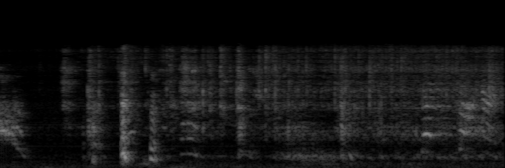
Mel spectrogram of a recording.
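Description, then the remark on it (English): Water sloshes and splashes in irregular bursts as a woman carries buckets of water to a barn fire, spilling about half, with a few sharper splashes and faint, indistinct voices in the background. “She's getting the dang buckets, man. And she's spilling like half of it.”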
